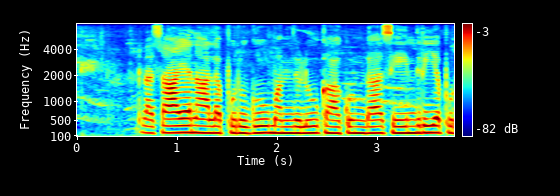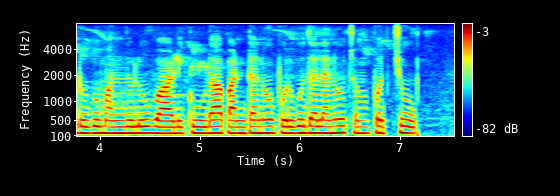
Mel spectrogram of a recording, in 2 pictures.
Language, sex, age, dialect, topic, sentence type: Telugu, female, 36-40, Telangana, agriculture, statement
